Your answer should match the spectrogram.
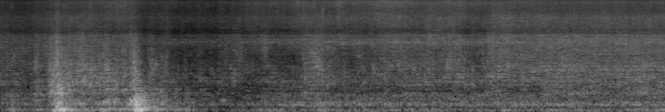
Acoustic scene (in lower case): kitchen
